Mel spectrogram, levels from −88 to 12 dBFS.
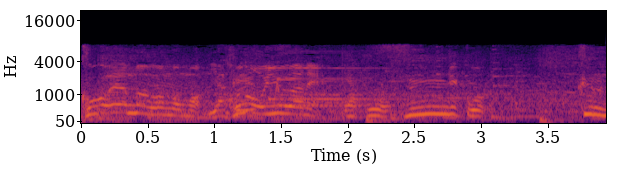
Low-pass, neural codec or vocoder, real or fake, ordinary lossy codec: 7.2 kHz; none; real; none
